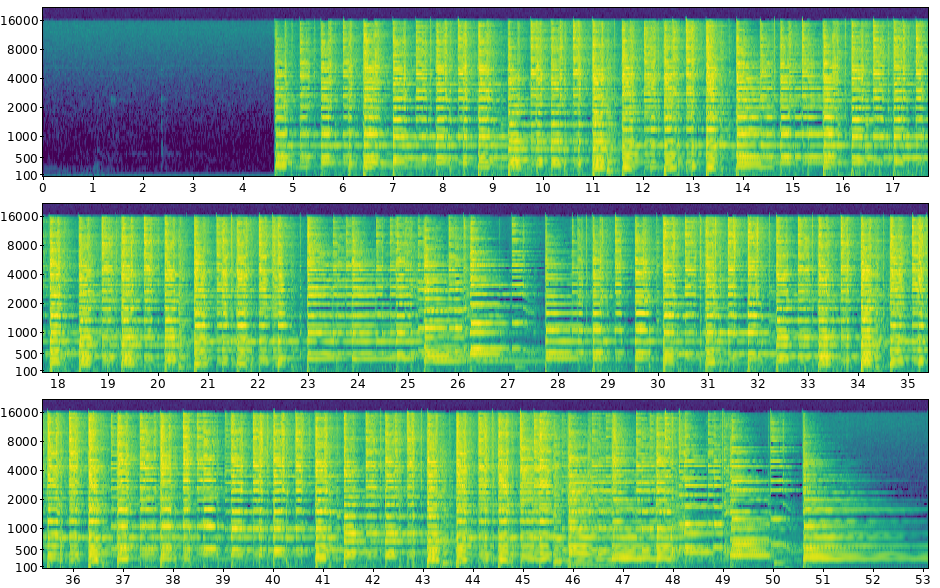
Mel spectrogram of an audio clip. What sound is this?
Positive tune
Positive guitar tune.
experimental, music, tune, guitar, atmospheric, acoustic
